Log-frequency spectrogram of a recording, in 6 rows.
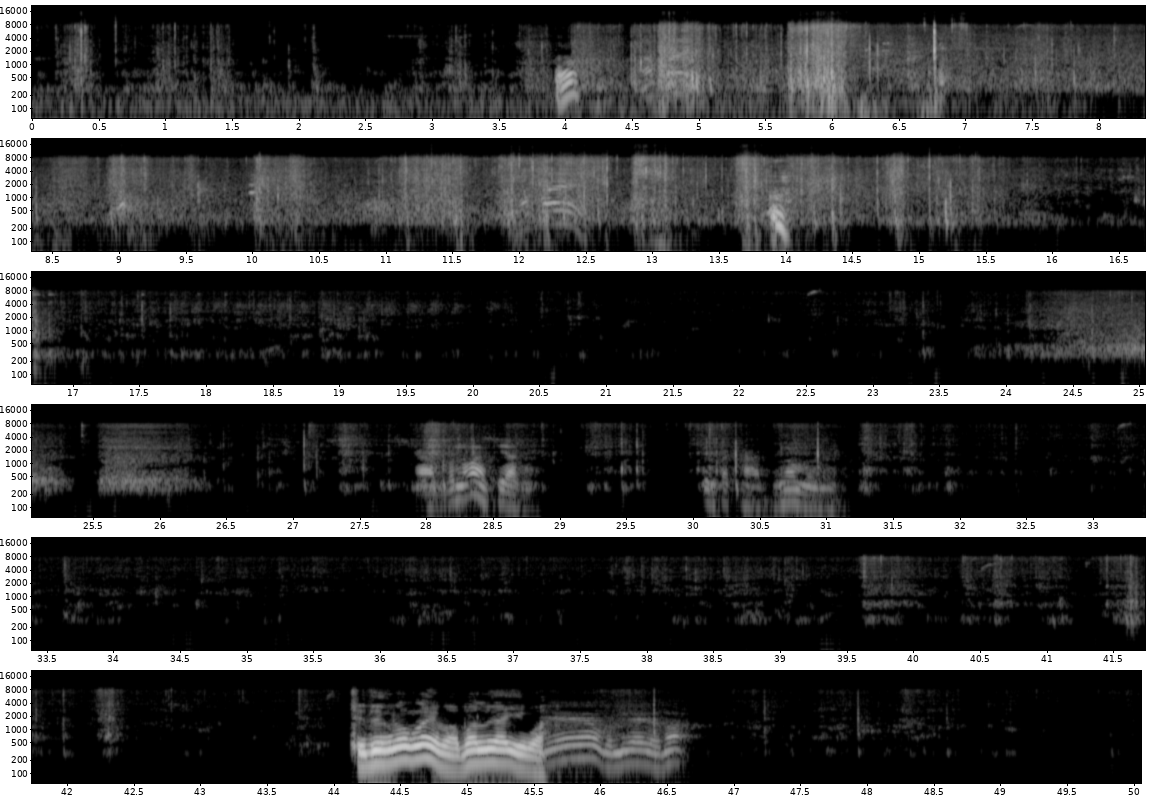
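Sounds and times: dry leaves crunching and rustling: 0.0s - 1.7s, 3.0s - 18.6s, 37.8s - 42.9s.

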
